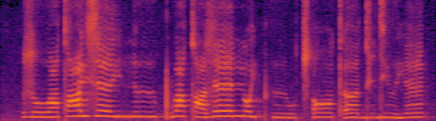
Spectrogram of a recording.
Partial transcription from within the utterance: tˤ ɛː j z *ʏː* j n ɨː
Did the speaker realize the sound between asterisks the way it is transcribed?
no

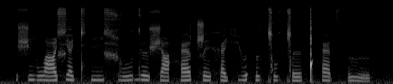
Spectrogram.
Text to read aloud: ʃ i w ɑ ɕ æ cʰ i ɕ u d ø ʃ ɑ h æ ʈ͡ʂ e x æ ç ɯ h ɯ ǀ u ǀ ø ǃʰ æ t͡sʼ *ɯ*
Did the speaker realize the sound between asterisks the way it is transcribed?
yes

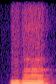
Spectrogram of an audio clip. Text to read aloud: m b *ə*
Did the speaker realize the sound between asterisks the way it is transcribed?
no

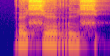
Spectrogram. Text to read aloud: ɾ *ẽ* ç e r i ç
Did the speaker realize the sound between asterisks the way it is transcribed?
no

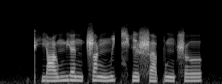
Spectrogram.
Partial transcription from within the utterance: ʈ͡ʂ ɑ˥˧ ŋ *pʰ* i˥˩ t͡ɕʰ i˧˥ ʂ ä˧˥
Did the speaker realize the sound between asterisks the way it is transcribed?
no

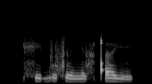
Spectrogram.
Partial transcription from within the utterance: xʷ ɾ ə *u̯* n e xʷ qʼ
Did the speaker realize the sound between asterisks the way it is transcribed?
no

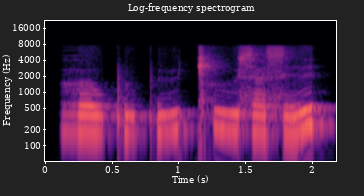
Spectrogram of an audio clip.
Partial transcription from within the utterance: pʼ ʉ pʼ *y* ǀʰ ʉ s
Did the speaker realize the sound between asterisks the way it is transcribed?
yes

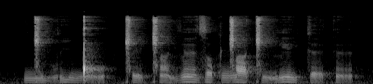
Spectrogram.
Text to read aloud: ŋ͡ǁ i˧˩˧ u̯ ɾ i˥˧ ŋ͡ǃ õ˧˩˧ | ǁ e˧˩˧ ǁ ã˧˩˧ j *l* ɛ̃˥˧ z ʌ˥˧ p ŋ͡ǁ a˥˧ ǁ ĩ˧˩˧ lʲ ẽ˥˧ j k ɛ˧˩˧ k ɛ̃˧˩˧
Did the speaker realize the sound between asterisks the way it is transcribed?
yes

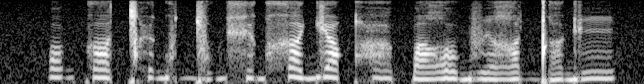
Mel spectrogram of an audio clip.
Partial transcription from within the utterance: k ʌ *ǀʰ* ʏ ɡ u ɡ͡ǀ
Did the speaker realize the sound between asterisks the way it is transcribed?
yes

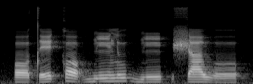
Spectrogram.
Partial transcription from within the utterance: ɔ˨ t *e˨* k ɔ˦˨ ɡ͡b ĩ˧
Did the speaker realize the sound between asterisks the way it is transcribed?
no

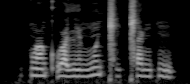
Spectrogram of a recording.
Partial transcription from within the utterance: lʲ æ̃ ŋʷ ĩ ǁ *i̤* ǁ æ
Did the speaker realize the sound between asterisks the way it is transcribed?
yes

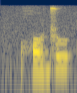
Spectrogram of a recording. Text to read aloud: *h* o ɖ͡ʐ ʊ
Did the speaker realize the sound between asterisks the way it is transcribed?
no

